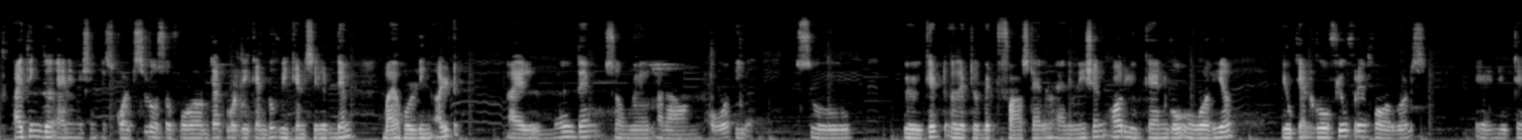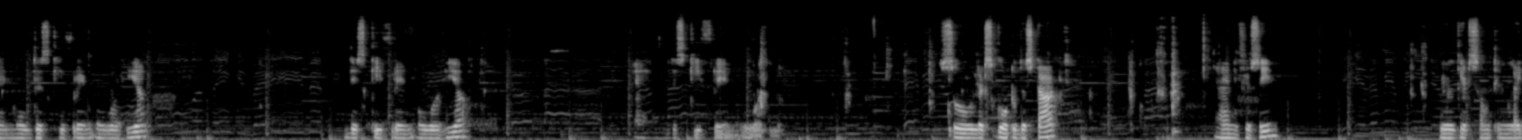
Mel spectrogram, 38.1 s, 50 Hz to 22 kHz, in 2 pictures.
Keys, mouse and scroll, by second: 1.8-10.0 drag, 10.4 space, 12.6 space, 28.4 space, 31.3-32.3 typing, 33.2 click, 36.6 space.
